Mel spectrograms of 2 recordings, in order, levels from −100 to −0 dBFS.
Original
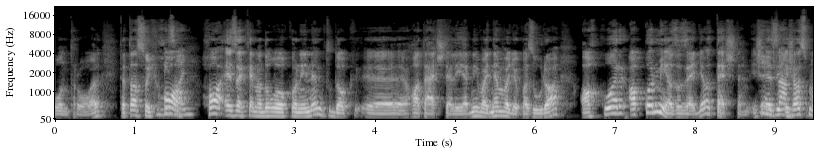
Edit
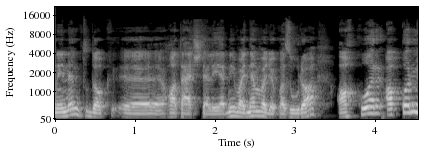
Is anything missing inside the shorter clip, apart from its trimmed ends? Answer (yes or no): no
